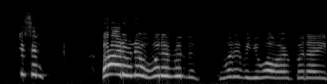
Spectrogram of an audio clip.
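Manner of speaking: very high, very loud squeaky voice. Pleading in character with a creature, slipping into Mickey voice. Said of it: "I'm too Mickey".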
